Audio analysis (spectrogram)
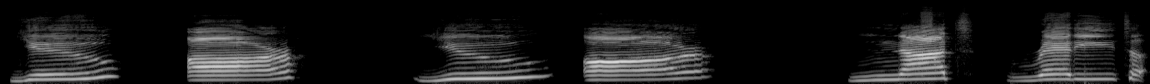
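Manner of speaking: drawn-out pauses, very slow, mock solemn; dramatic elimination speech. Recapping Steven's stalled breakup line, mock dramatic and slow. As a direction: stretch every word out like a stalling bachelor.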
